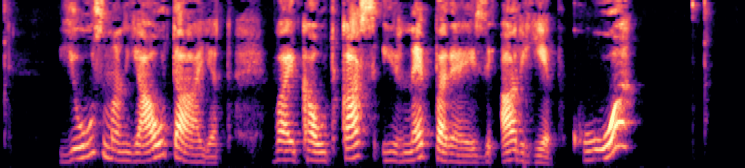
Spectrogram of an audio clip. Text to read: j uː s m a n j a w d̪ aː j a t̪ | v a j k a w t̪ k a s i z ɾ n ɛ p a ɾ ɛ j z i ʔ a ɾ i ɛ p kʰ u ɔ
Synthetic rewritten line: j uː s m a n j a w t̪ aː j a t̪ | v a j k a w t̪ k a s i ɾ n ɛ p a ɾ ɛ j z i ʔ a ɾ j ɛ p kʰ u ɔ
